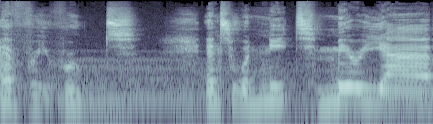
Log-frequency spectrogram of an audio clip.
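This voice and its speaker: There is music playing in the background. A woman talks with a fairly low pitch. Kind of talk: spoken word poetry reading.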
